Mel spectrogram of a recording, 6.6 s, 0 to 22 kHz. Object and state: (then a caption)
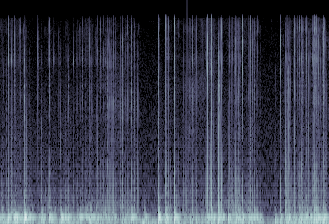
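Metal microphone grille being scratched and tapped. Long acrylic nails scratch and tap the uncovered, hollow metal mesh grille of a desktop condenser microphone. The result is a dense, steady low rumble around 130 Hz, broken by many quick, sharp clicks that flash up into bright highs. A brief lull comes just past the five-second mark before the scratching resumes.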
